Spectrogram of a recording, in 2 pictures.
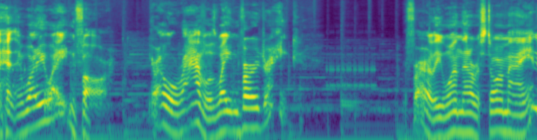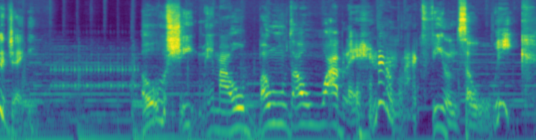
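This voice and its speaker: In a put-on character voice, a woman speaks at a very deep, low pitch and a moderate pace. She leaves long, frequent pauses, and music is clearly heard in the background. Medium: virtual streamer. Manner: crotchety, sharp, teasing.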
